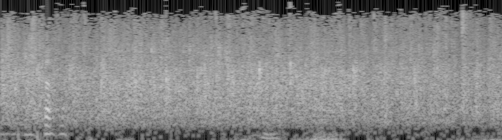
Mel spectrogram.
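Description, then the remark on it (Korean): A church audience breaks into sustained applause welcoming a nun who came from Busan for the church's ninth anniversary, a dense, even wash of many hands clapping that holds steady at a fairly loud level for the whole stretch, with no voices standing out. “우리 수녀님께 한번 환영의 박수를 부탁드립니다.”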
